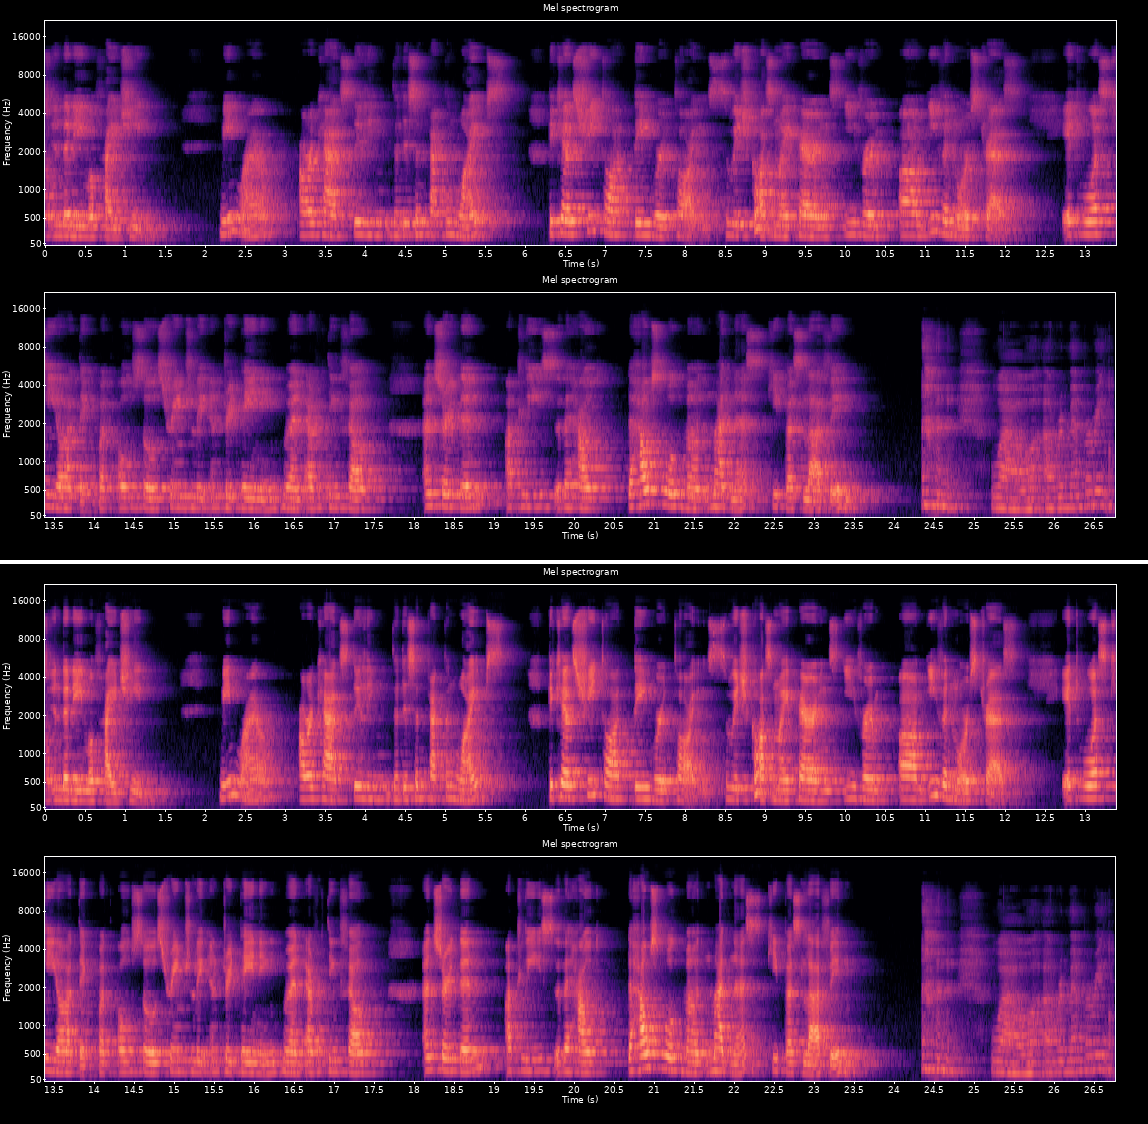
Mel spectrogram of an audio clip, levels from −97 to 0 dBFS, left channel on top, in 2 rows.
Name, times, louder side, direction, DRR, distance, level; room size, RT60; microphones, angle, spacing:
voice 1, 0.0-1.4 2.2-2.9 3.2-5.7 6.1-12.1 12.4-17.4 17.8-18.9 19.1-20.3 20.7-23.5, right 3 dB, 90° right, 6 dB, 1.4 m, -26 dB
voice 2, 24.3-26.7, equal, ahead, 0 dB, 1.9 m, -35 dB
8.3 x 8.0 x 6.4 m, 0.96 s
head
